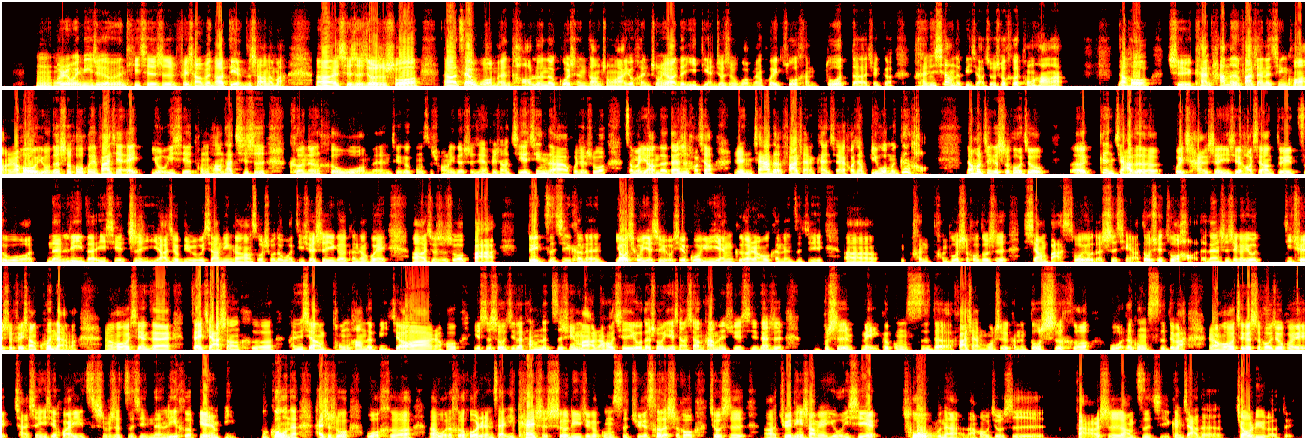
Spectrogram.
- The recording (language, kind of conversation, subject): Chinese, advice, 如何建立自我信任與韌性？
- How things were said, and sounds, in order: laughing while speaking: "问到"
